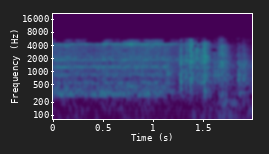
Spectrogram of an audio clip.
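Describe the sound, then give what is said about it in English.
A telephone on an inspector's desk rings with a bright, jangling bell, a steady trill that breaks into several quick, choppy bursts toward the end. No voices are heard. “It was just about then that the telephone on the inspector's desk added its voice to the situation.”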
